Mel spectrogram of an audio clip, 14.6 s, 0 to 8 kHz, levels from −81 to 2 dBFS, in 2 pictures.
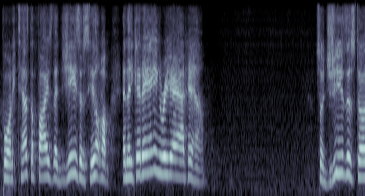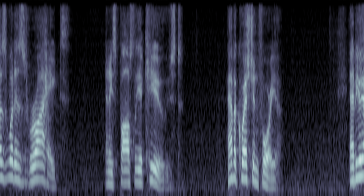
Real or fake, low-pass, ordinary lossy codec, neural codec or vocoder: fake; 7.2 kHz; AAC, 48 kbps; codec, 16 kHz in and 24 kHz out, 0.6 kbps, FocalCodec, streaming, 2048 codes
